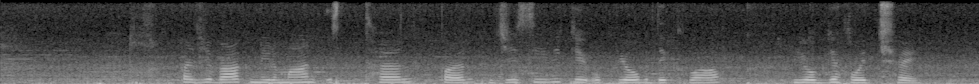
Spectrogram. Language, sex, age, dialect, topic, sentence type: Maithili, female, 25-30, Southern/Standard, agriculture, statement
